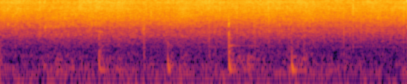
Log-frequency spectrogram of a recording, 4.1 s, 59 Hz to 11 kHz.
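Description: Vegetables fry in bacon grease on a Sunterra 48-inch Santa Maria outdoor grill, giving a loud, steady hiss with a few soft scraping stirs and occasional pops. No one is talking.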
